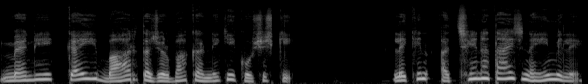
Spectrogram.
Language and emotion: Urdu, sad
